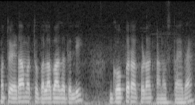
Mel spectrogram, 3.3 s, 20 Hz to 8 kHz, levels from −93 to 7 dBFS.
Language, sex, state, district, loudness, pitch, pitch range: Kannada, male, Karnataka, Bangalore, -16 LUFS, 115 Hz, 105-120 Hz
